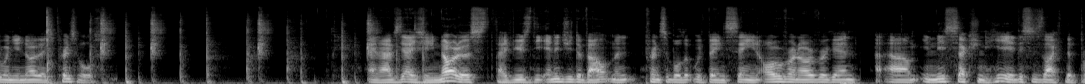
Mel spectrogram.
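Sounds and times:
speech: 0.0s - 1.2s, 3.7s - 10.8s
layered hand claps in a music track: 0.5s - 4.4s.

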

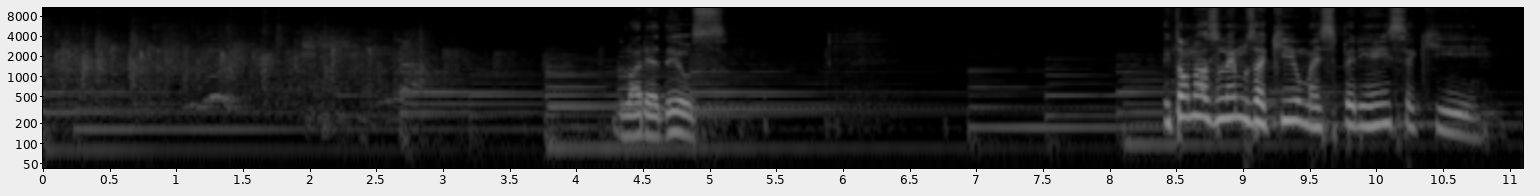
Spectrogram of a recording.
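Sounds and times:
church audience applause: 0.0s - 3.7s
speech: 4.4s - 5.2s, 8.4s - 10.9s.

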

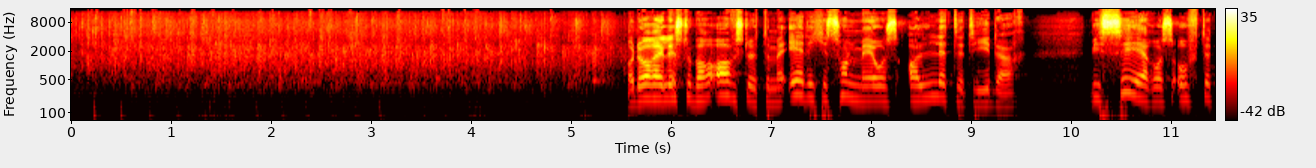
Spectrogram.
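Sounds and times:
applause: 0.0s - 6.2s
speech: 5.6s - 9.6s, 10.2s - 11.4s.

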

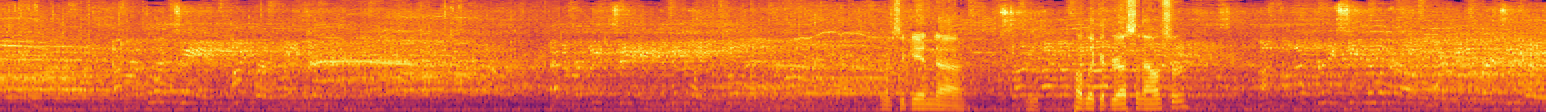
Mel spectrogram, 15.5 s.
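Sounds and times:
large indoor crowd applauding: 0.0s - 11.6s, 13.2s - 15.4s
crowd whistles: 7.6s - 10.2s
speech: 8.8s - 12.0s.

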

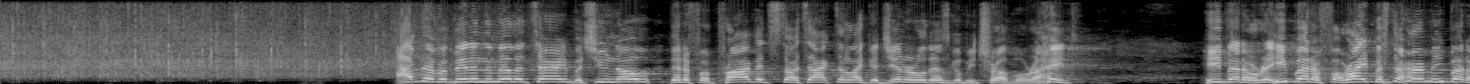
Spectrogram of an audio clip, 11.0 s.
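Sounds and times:
crowd applauding: 0.0s - 4.0s
speech: 3.0s - 8.2s, 9.0s - 11.0s.

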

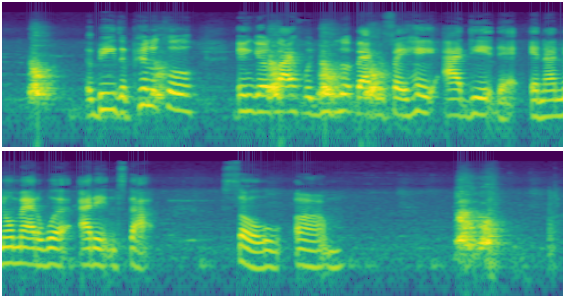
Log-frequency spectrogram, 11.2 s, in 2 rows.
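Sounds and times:
pet dog barking in a home recording: 0.3s - 0.6s, 2.6s - 3.9s, 10.2s - 10.7s
speech: 0.8s - 7.2s, 7.8s - 9.1s, 10.1s - 10.4s.

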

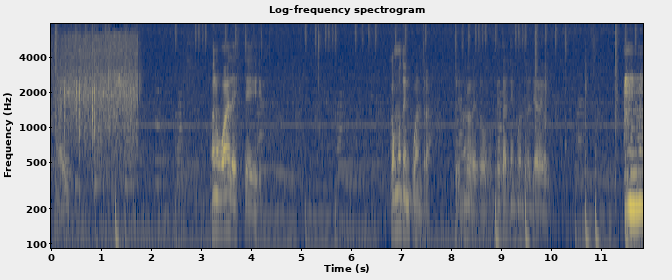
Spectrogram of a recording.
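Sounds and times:
applause: 0.1s - 1.4s
speech: 3.2s - 4.4s, 6.8s - 10.1s, 11.5s - 11.8s.

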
